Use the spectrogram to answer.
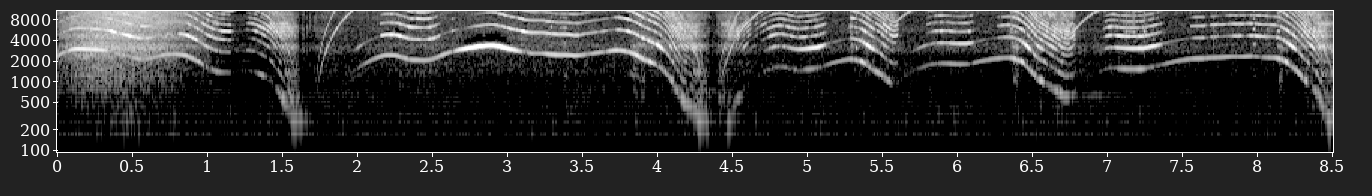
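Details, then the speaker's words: High-speed dental drill adding a slight bevel, rounding line and point angles on tooth number three (maxillary molar) during full zirconia crown preparation with rounded shoulder: high-pitched whine rising and falling as the bur cuts. "when that's done we do have to finish it off with a slight bevel and we'll do that now"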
